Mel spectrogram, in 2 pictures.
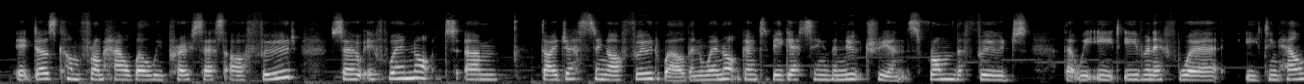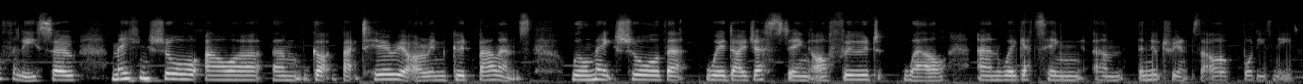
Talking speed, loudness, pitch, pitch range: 160 wpm, -20 LUFS, 220 Hz, 205-235 Hz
